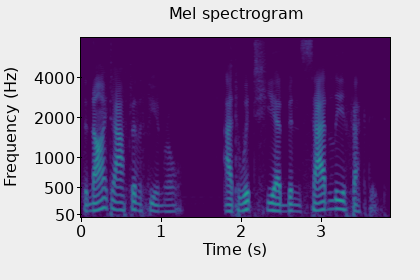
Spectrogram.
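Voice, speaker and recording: A man narrating an audio drama from a script, telling the story in a measured, dramatic manner. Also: medium pitch, fairly bright tone.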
